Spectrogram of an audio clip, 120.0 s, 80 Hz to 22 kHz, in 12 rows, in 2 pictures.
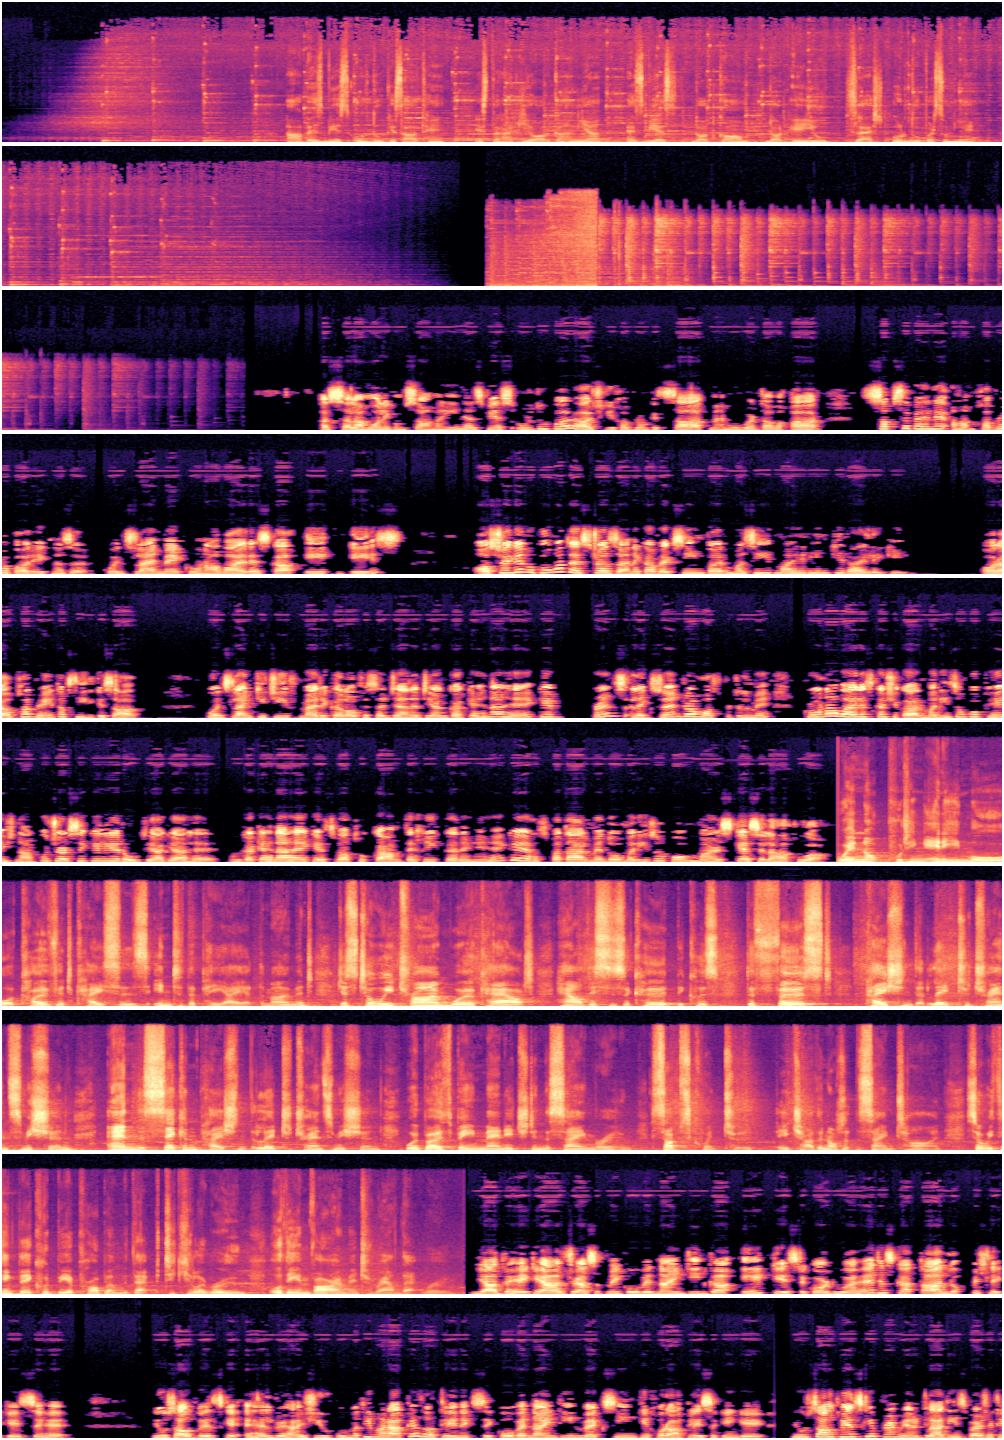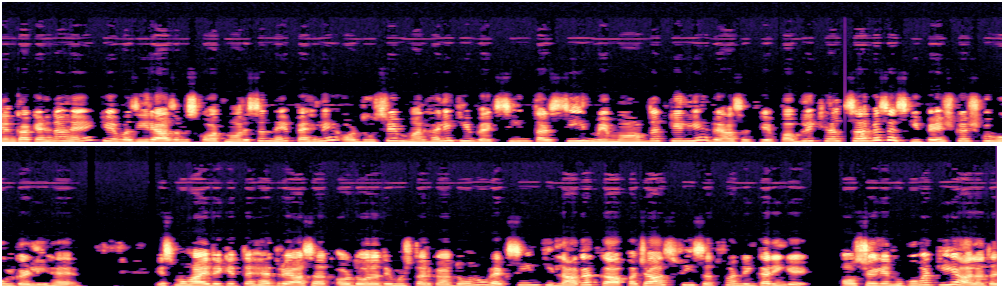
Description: اردو خبریں 03 اپریل 2021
